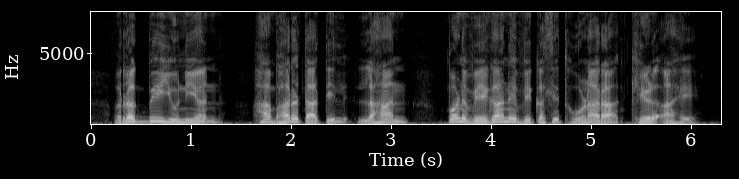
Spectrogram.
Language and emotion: Marathi, neutral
